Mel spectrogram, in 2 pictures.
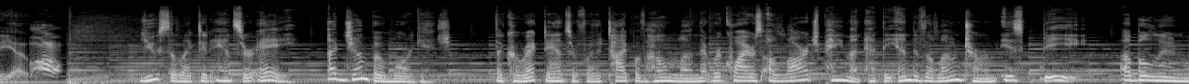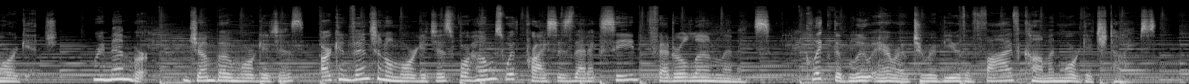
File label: Voice Over eLearning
